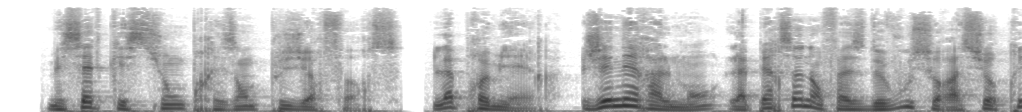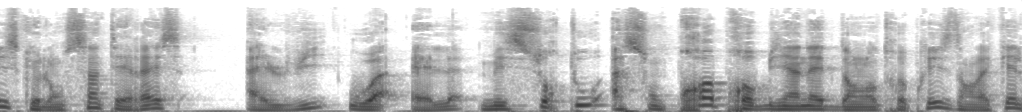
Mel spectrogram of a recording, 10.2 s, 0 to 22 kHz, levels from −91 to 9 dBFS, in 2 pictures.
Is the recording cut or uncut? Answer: uncut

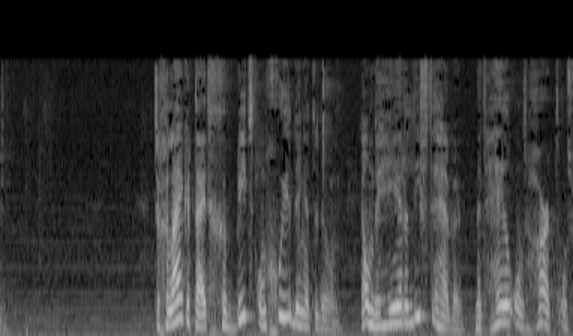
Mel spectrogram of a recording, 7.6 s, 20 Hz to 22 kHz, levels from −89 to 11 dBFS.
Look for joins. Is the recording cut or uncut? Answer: cut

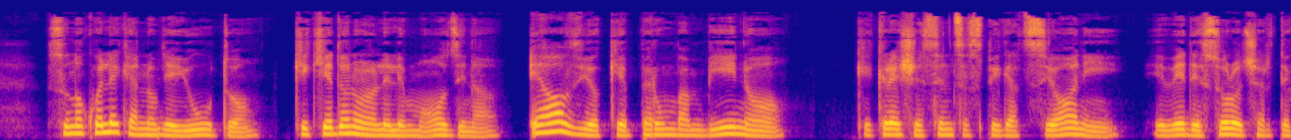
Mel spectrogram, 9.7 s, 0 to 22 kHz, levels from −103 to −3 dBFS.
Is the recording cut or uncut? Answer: cut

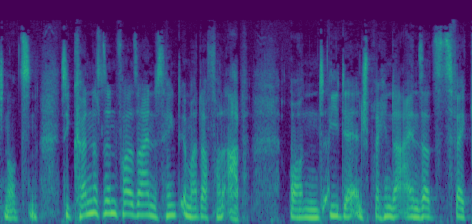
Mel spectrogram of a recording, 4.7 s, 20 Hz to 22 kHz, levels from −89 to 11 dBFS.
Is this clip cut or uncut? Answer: cut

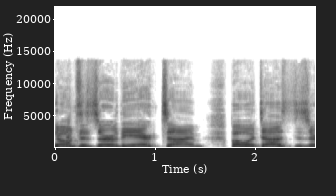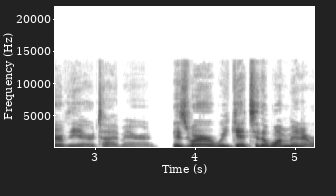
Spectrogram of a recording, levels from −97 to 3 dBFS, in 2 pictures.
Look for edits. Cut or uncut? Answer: cut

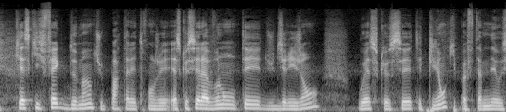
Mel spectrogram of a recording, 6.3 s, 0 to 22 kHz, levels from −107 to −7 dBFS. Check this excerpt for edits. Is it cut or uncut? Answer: uncut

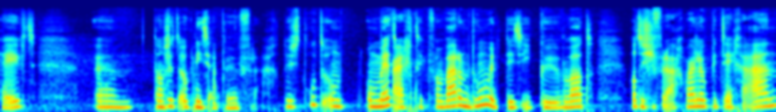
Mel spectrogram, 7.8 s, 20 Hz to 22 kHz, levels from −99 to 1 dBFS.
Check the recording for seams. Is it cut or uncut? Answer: cut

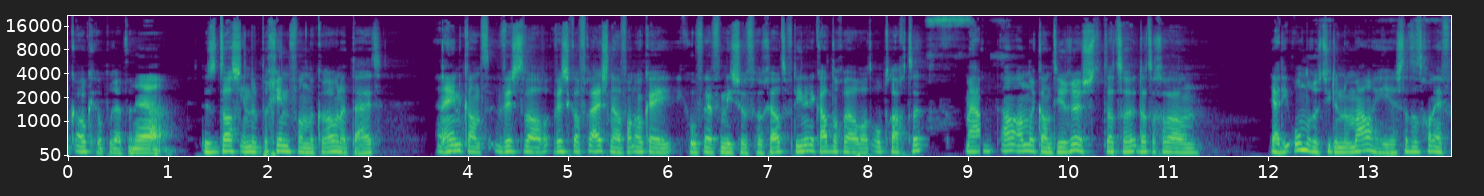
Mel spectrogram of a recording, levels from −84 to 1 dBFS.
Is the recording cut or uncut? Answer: cut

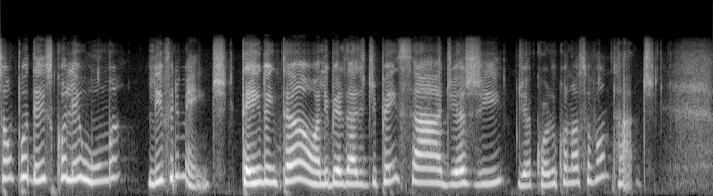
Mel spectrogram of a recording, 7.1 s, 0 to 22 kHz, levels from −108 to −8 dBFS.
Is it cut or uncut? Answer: cut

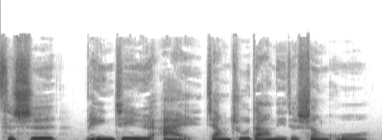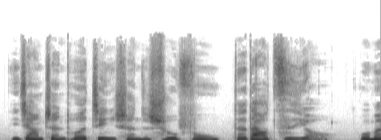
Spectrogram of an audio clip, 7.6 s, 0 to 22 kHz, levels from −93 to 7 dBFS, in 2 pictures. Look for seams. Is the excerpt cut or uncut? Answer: cut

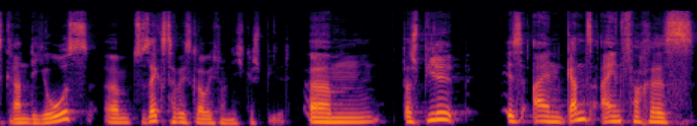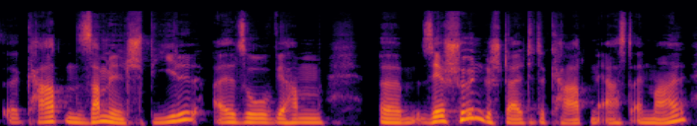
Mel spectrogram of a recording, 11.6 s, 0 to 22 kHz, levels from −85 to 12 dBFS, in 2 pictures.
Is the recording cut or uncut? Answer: cut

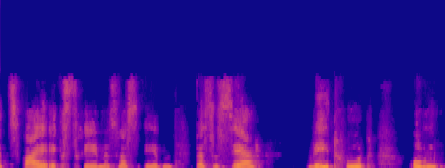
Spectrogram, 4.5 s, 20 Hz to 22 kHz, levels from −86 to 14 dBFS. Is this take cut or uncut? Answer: cut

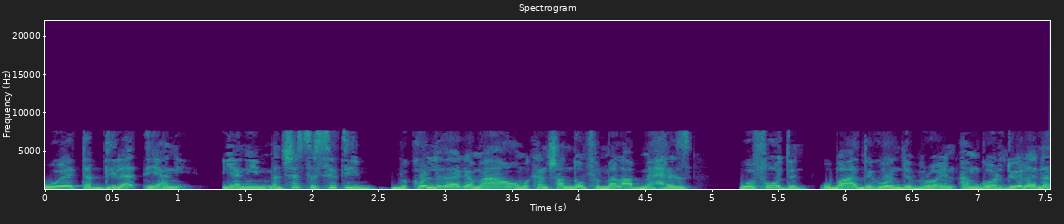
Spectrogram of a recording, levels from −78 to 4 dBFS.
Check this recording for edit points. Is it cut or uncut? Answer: uncut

